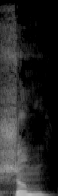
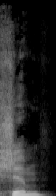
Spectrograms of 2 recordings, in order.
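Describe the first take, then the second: First: The vowel sounds like the one in 'hum'. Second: The vowel sounds like the one in 'hem'. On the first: The speaker calls it right. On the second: The speaker calls it wrong.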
